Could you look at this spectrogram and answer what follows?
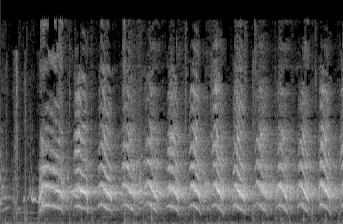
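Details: Budgies giving a fast, regular series of shrill, downward-swooping chirps at roughly two per second, forming a continuous chattering rhythm.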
